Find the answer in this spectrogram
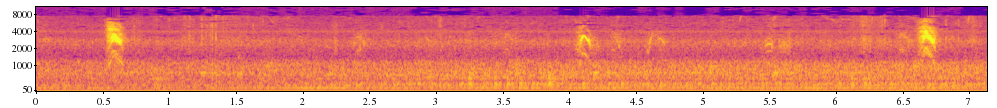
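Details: Bald eagle at a nest on the fish hatchery in Decorah, Iowa, filmed by nest camera on a morning in February 2010 during nest visits with bowl digging; three sharp, high chirps spaced seconds apart over steady background hum.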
